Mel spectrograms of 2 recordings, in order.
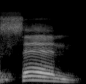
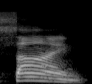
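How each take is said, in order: First: It is said with a short i, like 'sin'. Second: It is said with a long i, like 'sign'. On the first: The speaker calls it wrong. "We do not say sin" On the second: The speaker calls it right. "We say you are sine. This is sine"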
